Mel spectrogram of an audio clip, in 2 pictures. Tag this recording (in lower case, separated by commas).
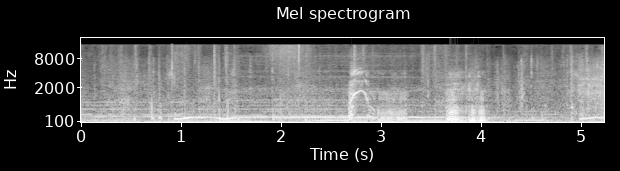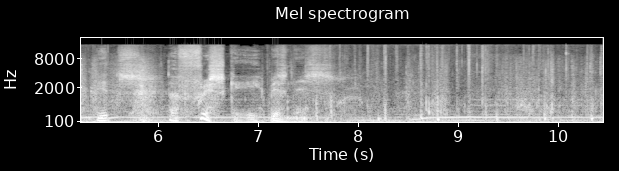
animal, horse, outside, rural or natural, music, speech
